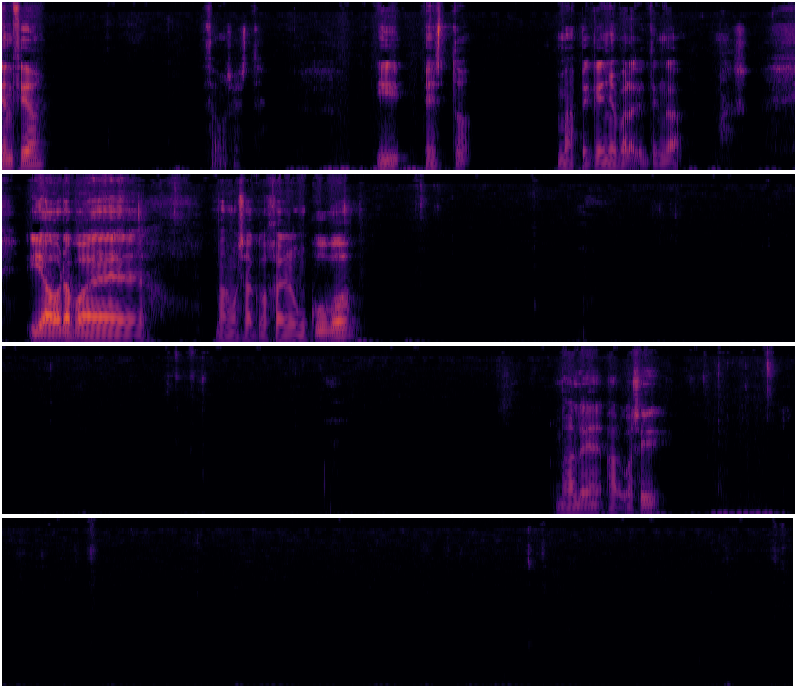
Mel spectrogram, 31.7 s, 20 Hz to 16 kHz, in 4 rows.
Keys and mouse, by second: 2.3-4.6 middle drag, 4.6-7.2 drag, 7.2-31.6 middle drag, 10.7 shift+a, 11.5 Tab, 12.1 s, 14.5 s, 22.7 ctrl+r, 24.5 ctrl+b, 28.0 ctrl+b, 28.3 ctrl+z, 29.1 ctrl+b, 31.1 ctrl+b, 31.6 3.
